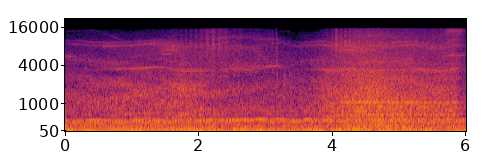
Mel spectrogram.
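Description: Background music with steady held tones, overlaid with the whirring flight noise of a small quadcopter drone that swells in the second half.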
